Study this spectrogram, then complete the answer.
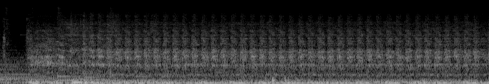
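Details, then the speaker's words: Carbureted Ford Ranchero cold start at about 20° with the choke being adjusted, just after the loose starter was tightened. It catches and runs rough and uneven before settling: a hard cold start. "20° in a carburetor not always the best he's messing with the choke you can do it"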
